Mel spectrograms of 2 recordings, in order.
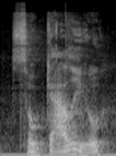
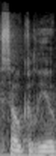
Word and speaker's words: Solgaleo: I think it is, Solgaleo, or Solgaleo. I was thinking Solgaleo because of the line, like this sort of the zodiac sign, Leo, but Solgaleo I think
